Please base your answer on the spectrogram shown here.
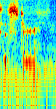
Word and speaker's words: Sester: You go to, it says Sester Janessa, but I'm pretty sure it's just pronounced sister.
